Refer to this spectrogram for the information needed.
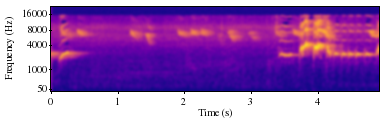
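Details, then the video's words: Greater green leafbird giving soft, thin high whistles and short slurred notes, then breaking into a loud burst of rapid chattering, warbled phrases near the end. "Suara burung Cucak Hijau"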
